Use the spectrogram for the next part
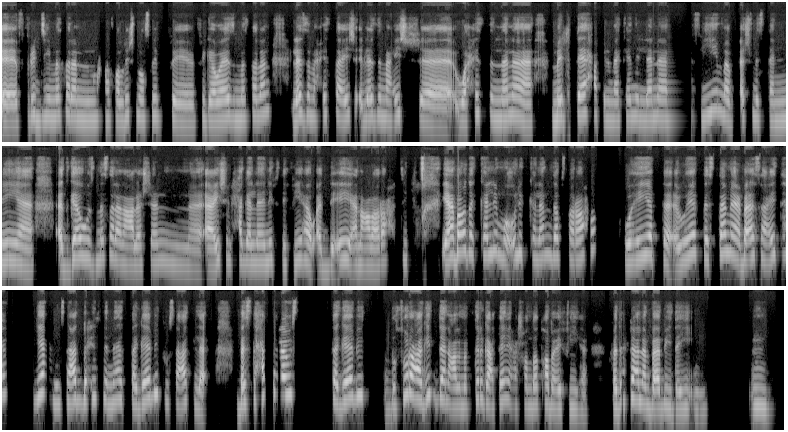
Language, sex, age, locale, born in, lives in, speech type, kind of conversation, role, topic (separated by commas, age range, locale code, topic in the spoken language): Arabic, female, 20-24, ar-EG, Egypt, Egypt, conversation, advice, user, إزاي أتعامل مع النقد المتكرر من حد من العيلة؟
